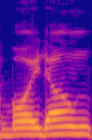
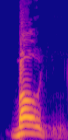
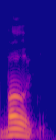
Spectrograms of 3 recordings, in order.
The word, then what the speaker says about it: Bowdoin: United States, graduated from Bronx High, went to Boydon College in Maine, Bowdoin College. I'm saying it wrong, Bowdoin.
